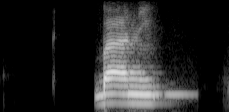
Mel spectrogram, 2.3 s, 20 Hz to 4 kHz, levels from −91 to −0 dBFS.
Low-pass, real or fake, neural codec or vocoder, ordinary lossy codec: 3.6 kHz; real; none; Opus, 16 kbps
